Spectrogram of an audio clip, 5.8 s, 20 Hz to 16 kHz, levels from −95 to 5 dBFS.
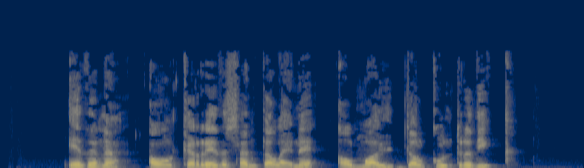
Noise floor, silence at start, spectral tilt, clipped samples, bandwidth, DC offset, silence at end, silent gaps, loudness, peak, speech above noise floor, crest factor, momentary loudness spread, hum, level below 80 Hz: -84 dBFS; 0.7 s; -6.5 dB/octave; under 0.1%; 11.5 kHz; under 0.1%; 0.75 s; none; -28 LUFS; -12 dBFS; 57 dB; 18 dB; 6 LU; none; -78 dBFS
